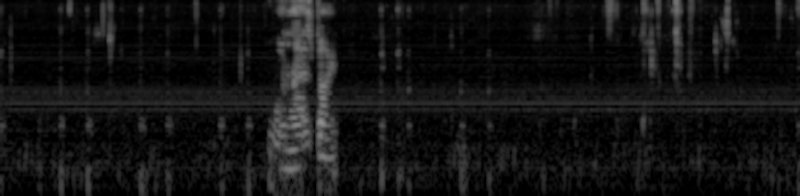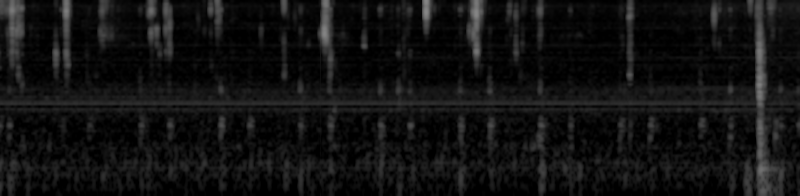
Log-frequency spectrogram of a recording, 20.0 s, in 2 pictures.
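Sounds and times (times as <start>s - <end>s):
wet chewing and smacking: 0.8s - 3.2s, 7.3s - 17.2s.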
